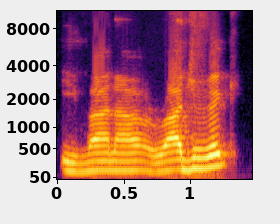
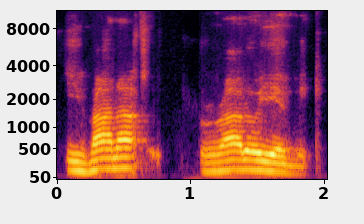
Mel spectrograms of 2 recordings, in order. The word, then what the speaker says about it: Ivana Radojevic: e-commerce and i have the pleasure to have ivana rajavik so i hope i'm pronouncing the name right it's close rhetoric but how do you say it okay sorry ivana ivana radoyevik right that's right yeah okay and uh yeah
